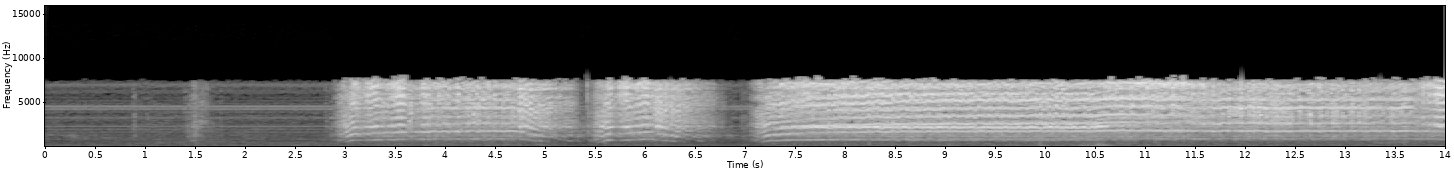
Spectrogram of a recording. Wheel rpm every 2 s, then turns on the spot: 0, 80, 140, 100, 210, 220, 230.
none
